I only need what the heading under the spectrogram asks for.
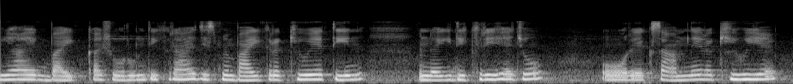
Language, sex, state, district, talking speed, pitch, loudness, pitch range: Hindi, female, Uttar Pradesh, Jyotiba Phule Nagar, 175 wpm, 220 Hz, -12 LUFS, 200-230 Hz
